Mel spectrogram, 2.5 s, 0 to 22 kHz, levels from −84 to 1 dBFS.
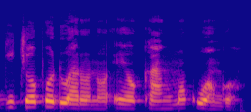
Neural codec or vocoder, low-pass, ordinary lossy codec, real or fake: vocoder, 44.1 kHz, 128 mel bands, Pupu-Vocoder; 19.8 kHz; MP3, 64 kbps; fake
